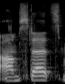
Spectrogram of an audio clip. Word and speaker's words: Amstutz: And you can find me on all social platforms at Sandra Amstutz.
